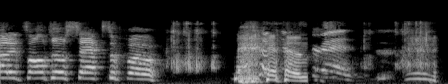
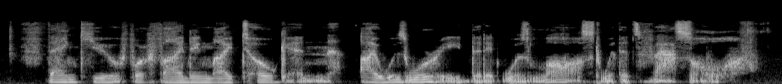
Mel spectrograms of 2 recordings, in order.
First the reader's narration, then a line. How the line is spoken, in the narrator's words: A whispering, chilling voice that resonates says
